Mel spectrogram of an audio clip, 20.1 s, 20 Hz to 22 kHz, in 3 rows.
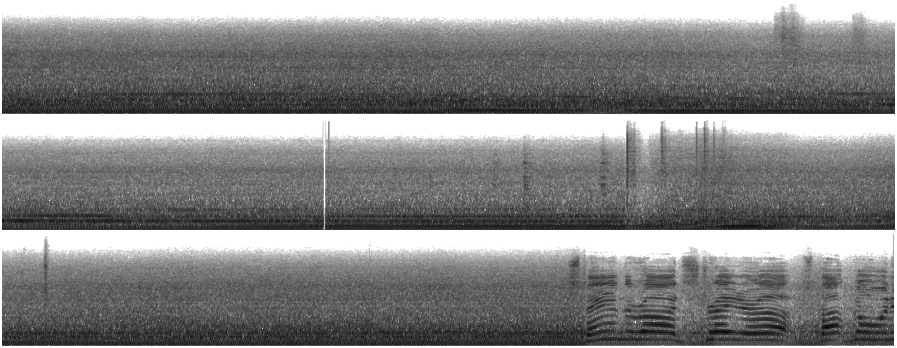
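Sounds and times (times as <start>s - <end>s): welder engine droning: 5.6s - 7.8s, 11.4s - 14.0s.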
